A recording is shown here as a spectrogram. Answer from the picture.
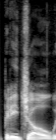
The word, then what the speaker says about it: Billy Joel: Oh, Billy Joel. Billy Joel, we say.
